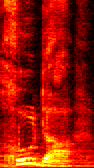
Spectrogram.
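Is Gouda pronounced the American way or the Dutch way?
Dutch. The word has a Dutch-style pronunciation. The speaker calls it right. "probably like Gouda would be a, a more uh, traditional uh, pronunciation"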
